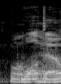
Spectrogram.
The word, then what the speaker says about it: Waldau: pronounce that name right he though Waldo like where's waldo as well okay so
